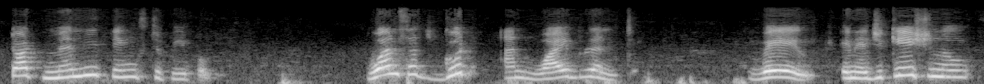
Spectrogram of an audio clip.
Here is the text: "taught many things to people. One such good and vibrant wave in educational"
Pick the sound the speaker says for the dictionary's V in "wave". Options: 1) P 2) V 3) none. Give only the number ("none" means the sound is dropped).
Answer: 3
